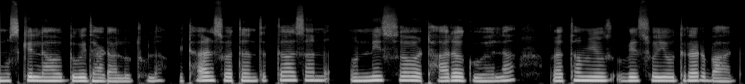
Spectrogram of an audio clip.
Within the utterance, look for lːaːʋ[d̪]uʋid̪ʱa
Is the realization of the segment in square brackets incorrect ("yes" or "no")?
no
